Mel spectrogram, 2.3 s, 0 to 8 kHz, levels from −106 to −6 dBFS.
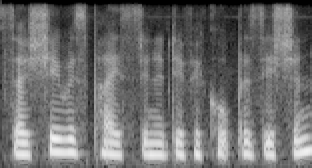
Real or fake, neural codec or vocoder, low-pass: real; none; 7.2 kHz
